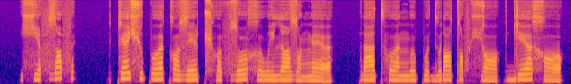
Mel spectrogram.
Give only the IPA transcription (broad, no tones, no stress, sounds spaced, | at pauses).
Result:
ç i f zˤ ɛ f | k ɛ ɕ u p o ɐ̯ k ɔ z e ʈ͡ʂʰ o f zˤ u x ʊ w i lʲ ɛ zˤ ʊ ŋ ɛ ɐ̯ | ɾ a t̪ʰ o ɐ̯ ŋ ʊ p ʊ d̪ u ɾ ɔ tˤ o f ç ɔ | ɡʲ e ɐ̯ x ɔ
